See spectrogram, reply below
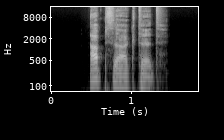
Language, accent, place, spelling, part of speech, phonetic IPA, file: German, Germany, Berlin, absagtet, verb, [ˈapˌzaːktət], De-absagtet.ogg
- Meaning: inflection of absagen: 1. second-person plural dependent preterite 2. second-person plural dependent subjunctive II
